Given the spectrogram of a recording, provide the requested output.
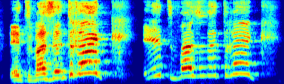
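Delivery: high, drawn-out mock exclamation; playful high-pitched put-on voice; playful singsong. Teasing a student who caught on.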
